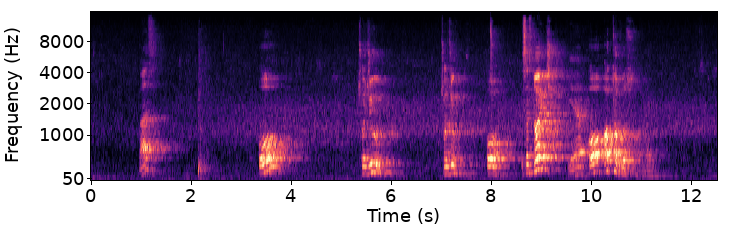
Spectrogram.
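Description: A young man speaks loudly and forcefully up close.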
